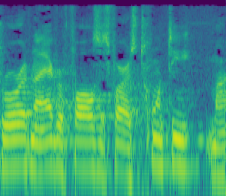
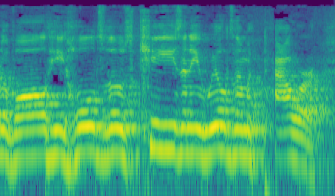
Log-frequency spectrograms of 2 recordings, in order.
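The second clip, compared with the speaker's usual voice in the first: louder and higher with each line, building; preaching at full force; 5 semitones higher, 5 dB louder than usual. Acted. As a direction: drive it home like a revival preacher.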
